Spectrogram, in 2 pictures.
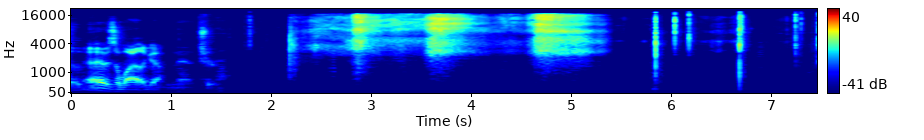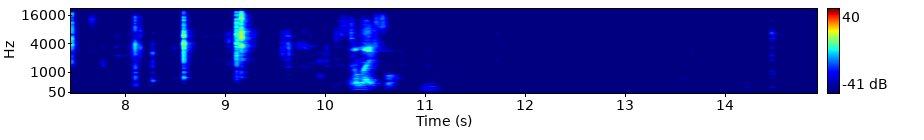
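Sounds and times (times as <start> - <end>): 
speech: 0.2 - 1.6, 10.3 - 11.2
Red Pop soda cans cracked open fizzing: 2.2 - 7.5
small sharp clicks and taps: 5.8 - 7.5.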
